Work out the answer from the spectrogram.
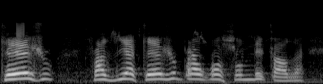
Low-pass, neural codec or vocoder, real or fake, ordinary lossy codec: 7.2 kHz; none; real; none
